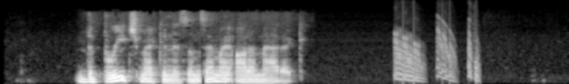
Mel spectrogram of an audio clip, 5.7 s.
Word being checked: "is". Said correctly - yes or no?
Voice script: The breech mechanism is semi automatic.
no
